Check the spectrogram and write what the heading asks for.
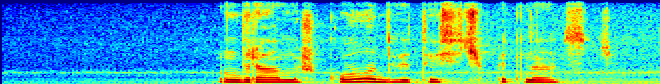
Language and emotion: Russian, sad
